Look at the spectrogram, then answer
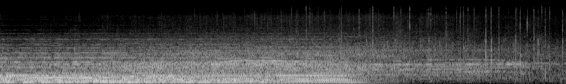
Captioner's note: applause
